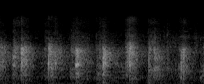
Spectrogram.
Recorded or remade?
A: remade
